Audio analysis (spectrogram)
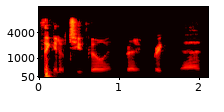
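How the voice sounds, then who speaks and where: A man's voice: very deep voice, completely flat delivery, brisk, no room sound, poor audio. A man livestreaming in a rambling, unscripted way, often hesitating, digressing and correcting himself mid-thought. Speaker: livestream host.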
